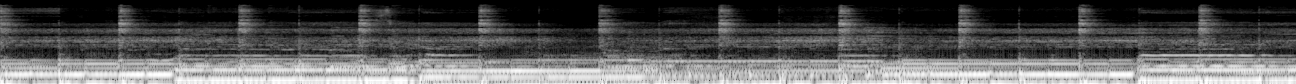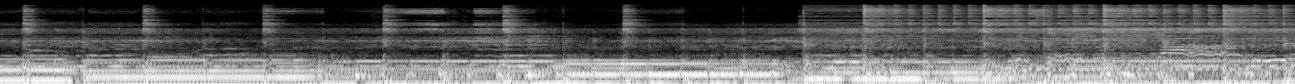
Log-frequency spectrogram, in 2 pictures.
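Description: A live band playing an instrumental rock passage: a bass line of long low notes that change every couple of seconds, with keyboards, over a steady beat of sharp clicks. A brighter hiss joins the beat near the end.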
